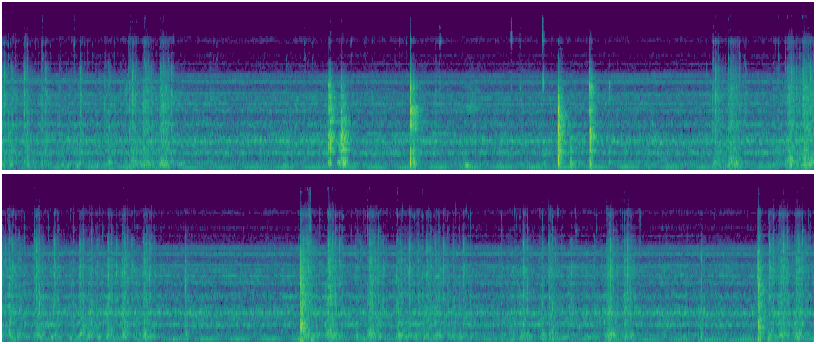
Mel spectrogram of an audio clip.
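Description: Industrial sewing machine stitching quilted faux-leather (skai) bag panels together, a steady machine hum throughout. A few sharp clicks and knocks break in at intervals.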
